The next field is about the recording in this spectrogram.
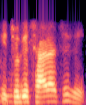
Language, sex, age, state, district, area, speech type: Bengali, male, 18-30, West Bengal, Uttar Dinajpur, urban, conversation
